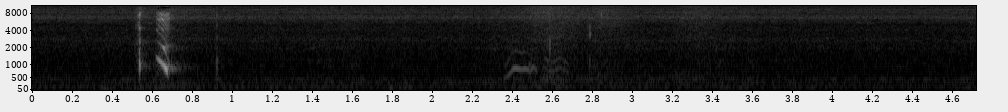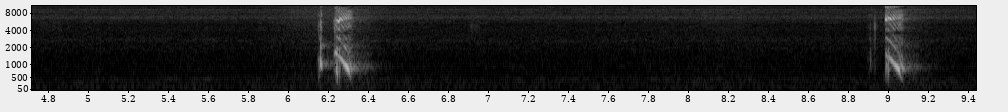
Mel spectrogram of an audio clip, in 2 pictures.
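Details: Three short, sharp gulping hiccups spaced several seconds apart in a quiet room; hiccups.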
